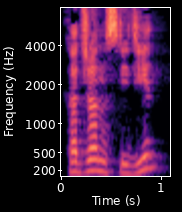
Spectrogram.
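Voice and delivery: ordinary delivery, nothing marked

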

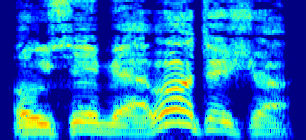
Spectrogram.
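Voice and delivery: loud, high dismissive retort; scornful exclamation. A narrator's reading. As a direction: scoff at the very idea. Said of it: "воскликнул Кривой Глаз".

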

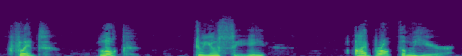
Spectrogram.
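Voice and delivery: put-on high, eager young kender voice; excited kender. A narrator's reading. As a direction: call out to Flint in wonder, high and bright.

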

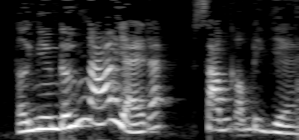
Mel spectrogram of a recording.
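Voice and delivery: plain reading voice

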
